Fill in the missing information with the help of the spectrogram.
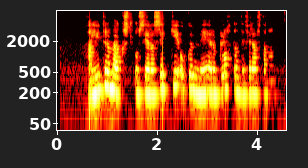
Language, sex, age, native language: Icelandic, female, 20-29, Icelandic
